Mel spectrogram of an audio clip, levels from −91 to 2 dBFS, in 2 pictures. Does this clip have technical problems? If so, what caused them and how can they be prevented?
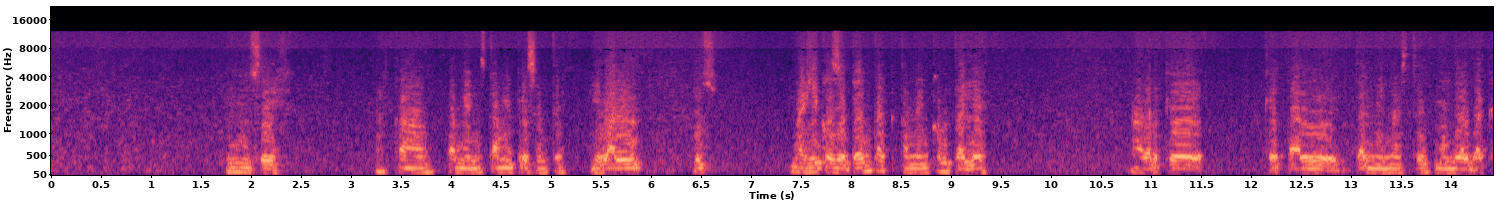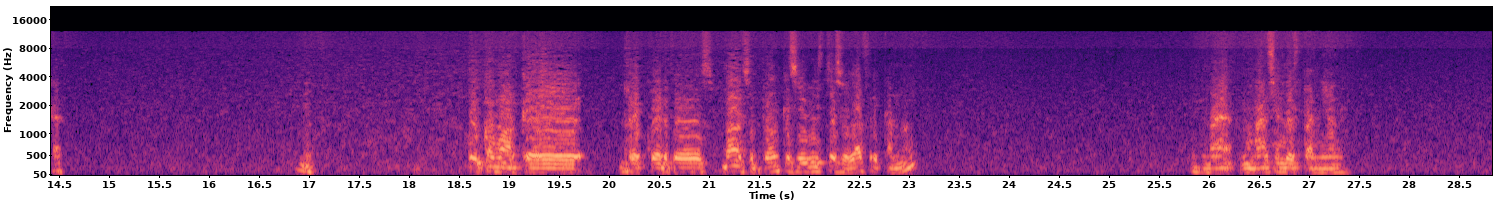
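Yes, there are three. First, hard clipping runs through the whole clip. The speech is pushed roughly 26 dB past what some stage in the chain can carry, so around a fifth of the waveform gets sliced flat at the ceiling. Those squared-off peaks throw harmonics way up the spectrum, which is why every louder syllable comes out as a harsh fuzz rather than just the odd crackle. To prevent it, pull the input gain down at the first stage so peaks sit well under full scale.

Second, there are noise suppressor artifacts throughout. The room noise sits only about 10 dB under the speech, and the suppressor is dragging it down by about 17 dB in whatever bands it decides are steady noise, frame by frame. So the background drops away in the gaps and swells back under the speech. To prevent it, dial back the suppression strength, or better, cut the room noise at the source so the suppressor has less to fight.

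Third, there's speech cut by the noise suppressor at seven spots: 1.75–6.78 s, 7.37–9.38 s, 10.8–11.55 s, 12.14–14.55 s, 18.6–19.17 s, 20.1–23.09 s and 25.79–27.42 s. In each stretch the suppressor mistook bits of speech for noise and ducked them along with the background. The drops go as deep as about 10 to 19 dB, and quiet consonants and word tails come out swallowed or faint. To prevent it, run gentler suppression with a slower, more speech-aware gate, and get the speech further above the noise.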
